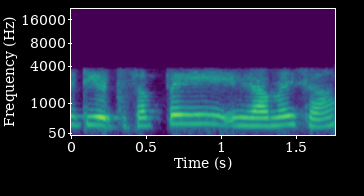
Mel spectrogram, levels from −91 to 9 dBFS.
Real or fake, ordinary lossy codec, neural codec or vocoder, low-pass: fake; none; vocoder, 44.1 kHz, 128 mel bands, Pupu-Vocoder; 3.6 kHz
